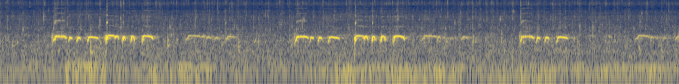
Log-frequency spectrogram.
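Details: Zebra dove of local stock, known for strong, persistent calling, played to coax other doves into calling: quick stuttering coo phrases of three to four hollow notes, repeated about every two seconds over low hum.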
